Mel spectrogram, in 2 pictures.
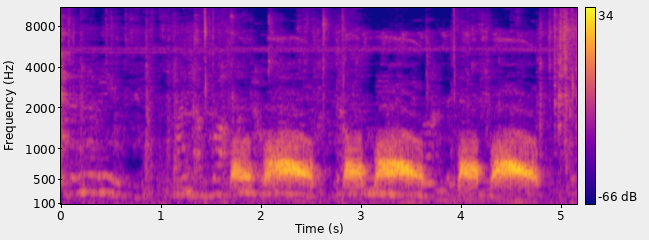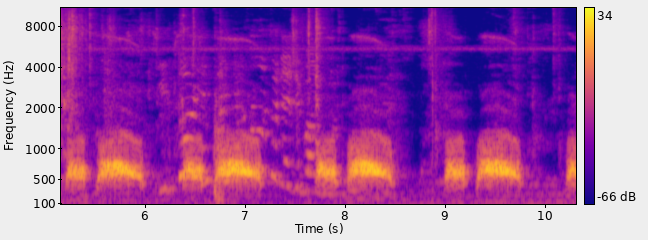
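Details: Zebra dove cooing loudly and persistently: mellow, low, rounded coo notes in short bursts, repeated roughly every second, with faint clicks and a steady high electrical whine behind.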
